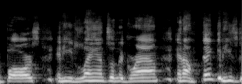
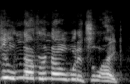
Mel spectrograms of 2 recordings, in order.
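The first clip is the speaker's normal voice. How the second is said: high, loud mock yell; yelling Wes; 8 semitones higher, 5 dB louder than usual. Wes yelling at his cellmate, loud and high. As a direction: bark it at the cellmate like a hothead. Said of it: "why does he keep yelling at me".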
